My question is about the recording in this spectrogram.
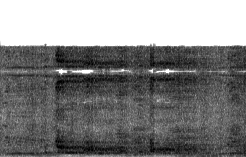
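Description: A dog barking, starting suddenly about half a second in, over people's voices.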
